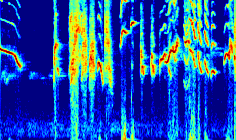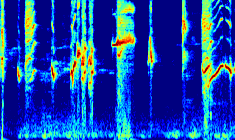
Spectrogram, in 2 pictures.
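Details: Two Oriental magpie-robins singing loudly in ngeplong style to stir silent magpie-robins into song; dense, nearly continuous mix of grating rasps, fluty whistles and quick twittering runs.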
